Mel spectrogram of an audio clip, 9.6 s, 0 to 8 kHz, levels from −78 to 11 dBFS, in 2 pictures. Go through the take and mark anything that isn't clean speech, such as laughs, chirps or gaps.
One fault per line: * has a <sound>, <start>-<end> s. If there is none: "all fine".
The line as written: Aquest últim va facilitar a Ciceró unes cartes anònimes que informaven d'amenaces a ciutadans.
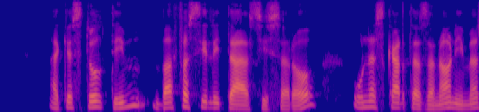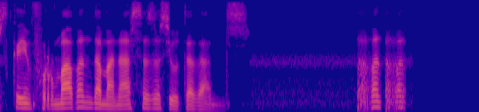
* has a laugh, 8.4-8.8 s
